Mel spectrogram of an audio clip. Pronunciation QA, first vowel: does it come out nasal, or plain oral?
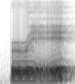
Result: oral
